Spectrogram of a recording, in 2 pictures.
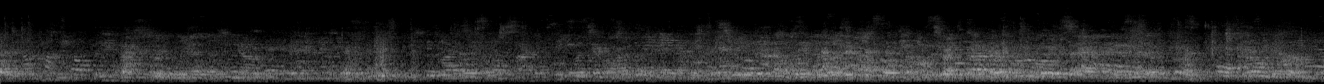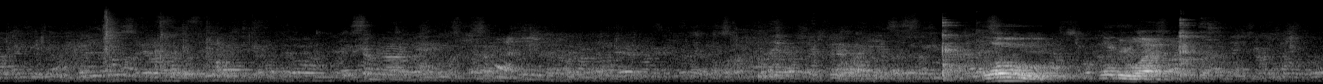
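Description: A man speaks steadily into a microphone, heard through loudspeakers in an echoing hall.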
